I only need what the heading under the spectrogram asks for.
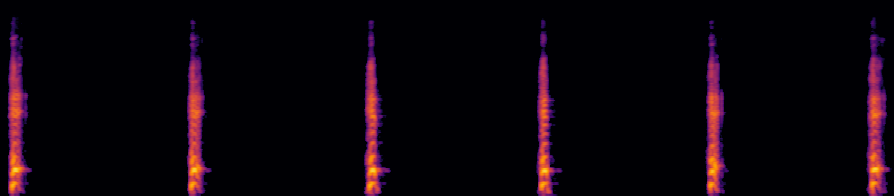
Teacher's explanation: glottal stop my tongue just sits there and back here it closes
